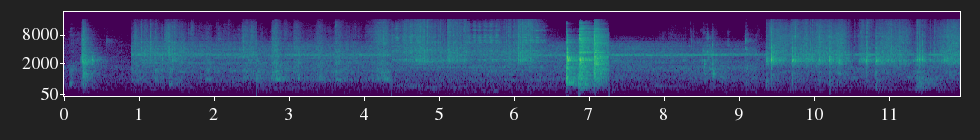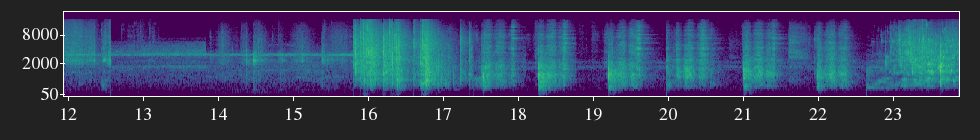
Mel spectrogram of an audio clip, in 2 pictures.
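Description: Ceramic-coated kitchen knife chopping down through sundae onto a wooden cutting board, a sharp knock about once a second over the last third. Before that, softer rustling of hands tossing chopped garlic chives in a glass bowl, with a few scattered knocks.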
